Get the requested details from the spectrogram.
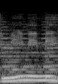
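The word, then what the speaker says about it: Mimimi Games: even for companies like MIM me me games yes that's how you pronounce their name they earlier this year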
